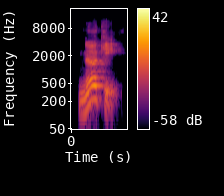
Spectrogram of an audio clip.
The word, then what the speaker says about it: nuchae: All right, and it looks kind of like nucha, but the official way you pronounce it is nuchae.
